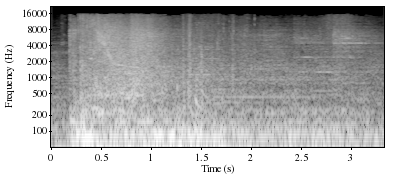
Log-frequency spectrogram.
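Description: A bomb detonates in a lab elevator area on planet Sur'Kesh in the video game Mass Effect 3, a loud, deep booming blast with rumbling crash debris that lingers and slowly fades over a few seconds.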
